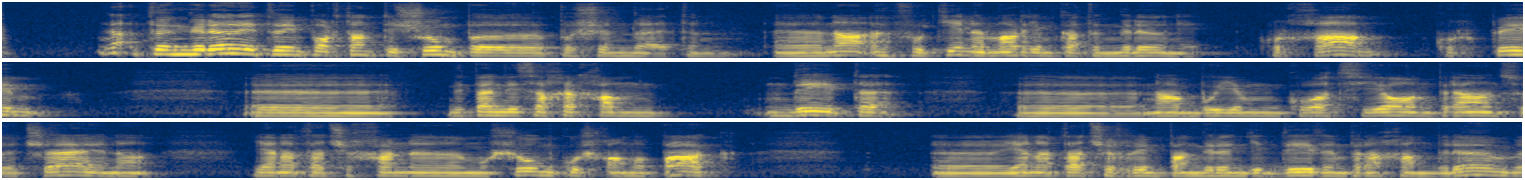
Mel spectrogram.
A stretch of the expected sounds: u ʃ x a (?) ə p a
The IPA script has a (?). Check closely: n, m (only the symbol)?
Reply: m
